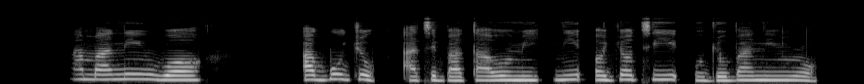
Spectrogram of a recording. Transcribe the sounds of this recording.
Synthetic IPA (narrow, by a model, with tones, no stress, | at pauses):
a˧mãː˧nĩ˦wɔ˧ | a˧ɡ͡bo˦d͡ʒo˦˨ | a̰˨ti˧ba˨ta˧˨o˦mĩ˧nĩ˦ɔ˧d͡ʒɔ˦ti˦o˦˨d͡ʒo˨˦ba˦nĩ˦ɾɔ˦˨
